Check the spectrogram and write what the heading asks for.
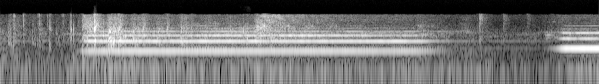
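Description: A wind instrument holds one long steady note for about two and a half seconds, starting about half a second in after a few faint clicks. It is the closing music of the drama.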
